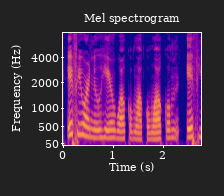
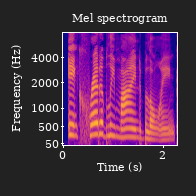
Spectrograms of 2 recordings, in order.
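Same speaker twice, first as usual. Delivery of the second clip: ordinary talk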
